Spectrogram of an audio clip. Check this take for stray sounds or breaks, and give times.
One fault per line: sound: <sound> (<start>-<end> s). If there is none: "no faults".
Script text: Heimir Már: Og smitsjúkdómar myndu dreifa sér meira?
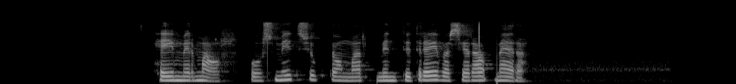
no faults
